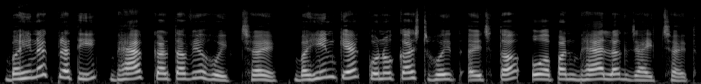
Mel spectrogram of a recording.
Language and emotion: Maithili, neutral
